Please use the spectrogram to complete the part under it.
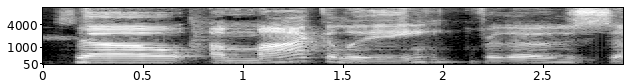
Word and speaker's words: Immokalee: So it's Immokalee. That is a word from the Seminole Indian language, and it means my home. You can always tell the name or pronounce the name of an Indian word because every letter is pronounced. Nice. Every letter is articulated. So there's nothing that remains silent.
